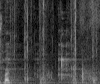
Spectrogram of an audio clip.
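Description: A few scattered light clicks and clinks of small hard objects being handled, spread irregularly across the two seconds.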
